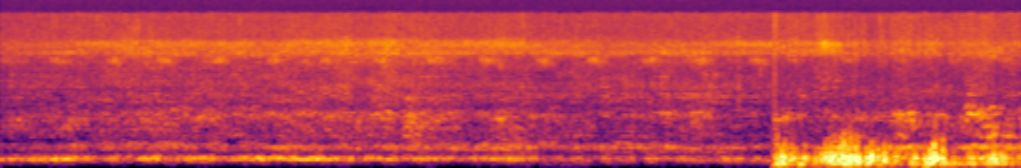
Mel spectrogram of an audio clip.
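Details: Honey bees being moved from a traditional log hive into a modern hive during beekeeping: a steady, low droning hum with layered overtones for about six seconds, then broken by loud rustling and handling noise near the end.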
